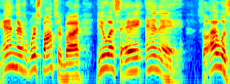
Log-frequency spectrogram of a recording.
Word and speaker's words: USANA: for today is there is a sponsor called USANA okay Susanoo was a sponsor at one of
